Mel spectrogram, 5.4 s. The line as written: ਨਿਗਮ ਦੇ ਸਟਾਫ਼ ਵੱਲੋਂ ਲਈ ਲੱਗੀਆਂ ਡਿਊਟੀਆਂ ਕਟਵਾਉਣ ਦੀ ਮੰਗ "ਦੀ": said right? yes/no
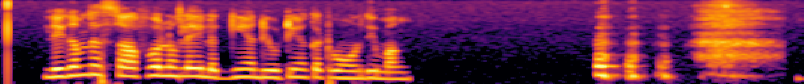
yes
